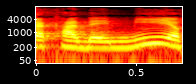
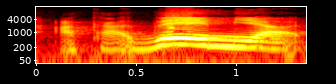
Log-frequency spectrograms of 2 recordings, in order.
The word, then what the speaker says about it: academia: Se fosse academia, como economia, tem o acento no I em espanhol. E nesse caso não. Então é o mesmo caso do porque, do metro, do cerebro. São todas paroxítonas terminadas em N, S ou vogal. E por isso não levam acento.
